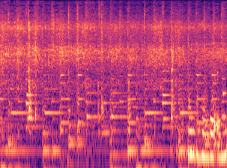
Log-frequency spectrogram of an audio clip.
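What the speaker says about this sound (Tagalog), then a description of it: "Then eto nga, susunod mo na yung chicken. Yan, halu-haluin lang." Chicken pieces being stirred in a hot pan for a Filipino-style chicken curry, a steady close sizzle and frying crackle with repeated scraping stir strokes throughout, no talking.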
